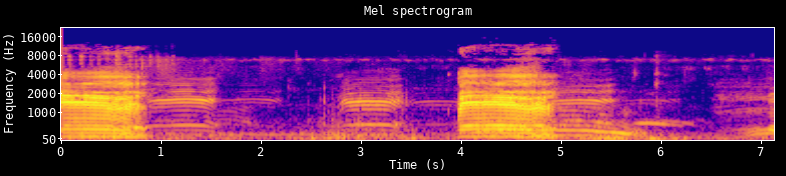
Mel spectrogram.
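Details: Tame cows in a group on a road calling the herd: loud harmonic moos open the clip and return near four seconds, with quieter overlapping moos from several animals between them.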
